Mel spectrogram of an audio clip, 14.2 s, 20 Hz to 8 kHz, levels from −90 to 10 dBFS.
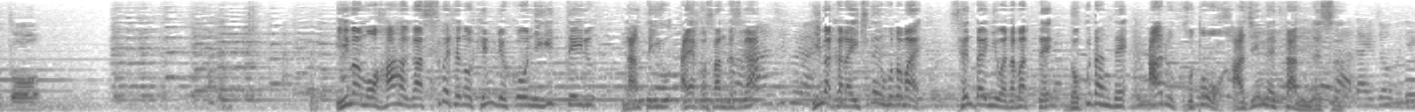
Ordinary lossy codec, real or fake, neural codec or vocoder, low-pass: none; real; none; none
